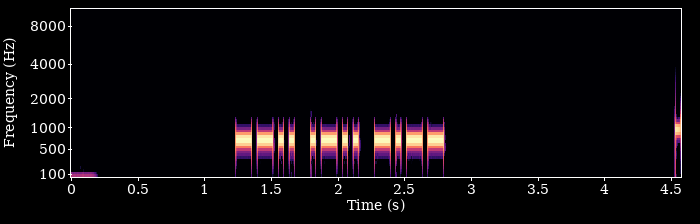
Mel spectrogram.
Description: Morse code, heard as a keyed tone, about 30 wpm, 700 Hz. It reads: ZLY
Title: USA Call Sign Postfixes - 3 Letters 30wpm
